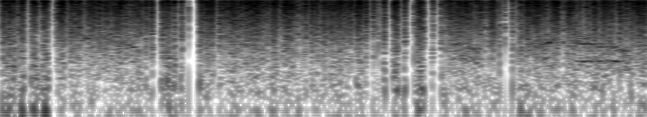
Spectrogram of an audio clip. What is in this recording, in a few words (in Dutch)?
computer uit, spraak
